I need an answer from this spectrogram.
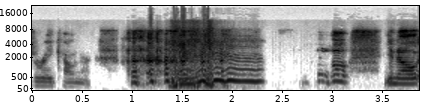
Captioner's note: both laugh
